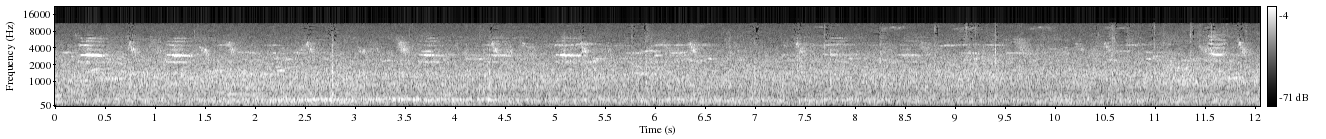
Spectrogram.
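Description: Small birds chirping in short, repeated high notes, scattered through the whole stretch over a steady background hiss.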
